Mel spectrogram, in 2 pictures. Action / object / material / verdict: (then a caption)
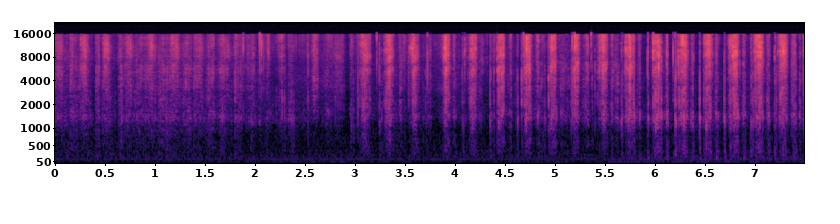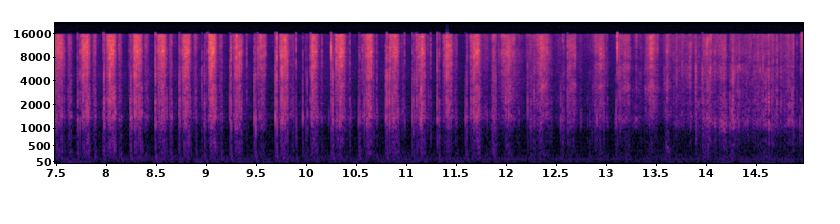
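scrape / small speaker with woven fabric cover / woven fabric / none. Long nails scratch the small teal striped woven fabric cover of a small speaker with a solid body, sometimes up close. It makes fast, rhythmic, bright scratching strokes, about four per second, with a raspy hiss centered around 1.5 kHz. The strokes are softer for the first few seconds, then grow louder and sharper.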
